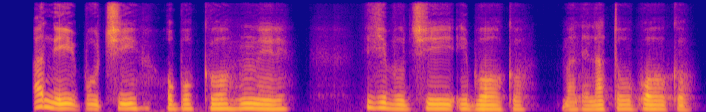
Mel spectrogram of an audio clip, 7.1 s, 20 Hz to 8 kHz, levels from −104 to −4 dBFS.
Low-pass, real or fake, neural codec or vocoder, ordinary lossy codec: 7.2 kHz; fake; codec, 16 kHz in and 24 kHz out, 0.4 kbps, LongCat-Audio-Codec, two codebook decoder; none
